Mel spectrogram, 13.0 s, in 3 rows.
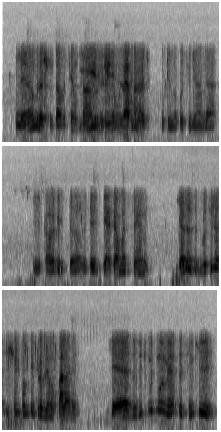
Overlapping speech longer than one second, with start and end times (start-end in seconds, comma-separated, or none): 1.5-2.9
